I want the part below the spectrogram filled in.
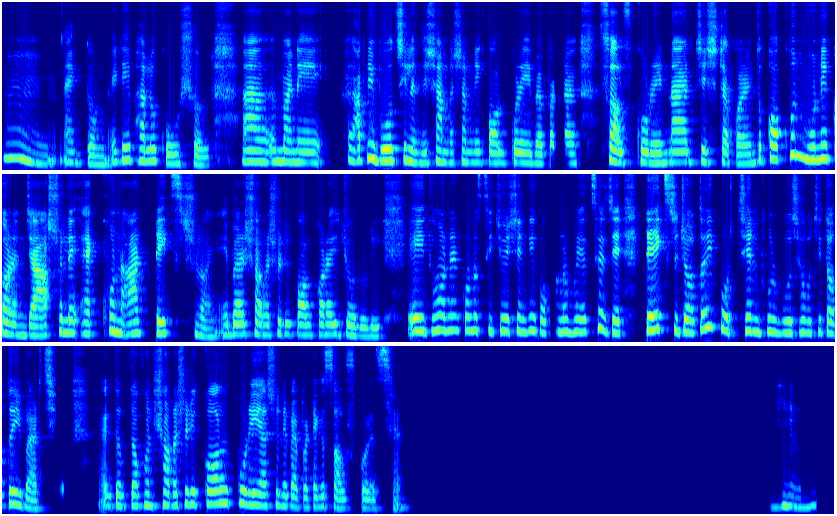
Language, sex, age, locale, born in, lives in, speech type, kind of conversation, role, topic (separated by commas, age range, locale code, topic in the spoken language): Bengali, female, 35-39, bn-BD, Bangladesh, Finland, conversation, podcast, host, টেক্সট বার্তায় ভুল বোঝাবুঝি কমাতে আপনি কী করবেন?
